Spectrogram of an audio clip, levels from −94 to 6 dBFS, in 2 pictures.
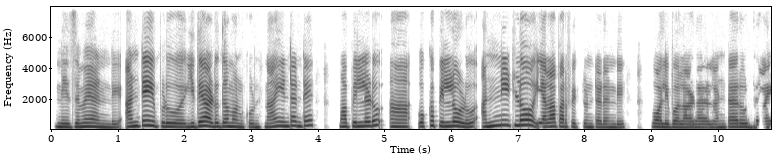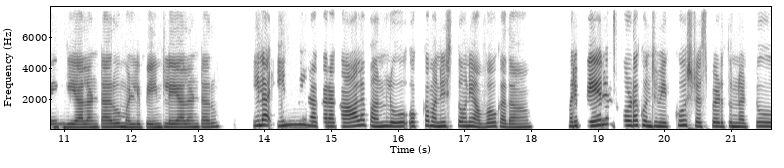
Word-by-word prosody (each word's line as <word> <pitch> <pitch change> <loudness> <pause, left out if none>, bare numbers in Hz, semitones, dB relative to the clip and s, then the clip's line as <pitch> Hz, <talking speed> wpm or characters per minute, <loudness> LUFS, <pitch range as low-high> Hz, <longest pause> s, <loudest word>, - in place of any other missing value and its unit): నిజమే 225 +3 +2
అండి. 195 -2 -1 0.2
అంటే 265 +5 +5
ఇప్పుడు 235 -2 0 0.3
ఇదే 270 +5 +4
అడుగుదాం 245 0 +2
అనుకుంటున్నా. 210 0 -3 0.2
ఏంటంటే, 275 +1 0 0.5
మా 240 - +2
పిల్లడు 270 +4 +2 0.3
ఆహ్, 230 -1 +1 0.2
ఒక 250 +5 -6
పిల్లోడు 255 -3 +3 0.2
అన్నిట్లో 315 +5 +3 0.3
ఎలా 245 +2 +3
పర్ఫెక్ట్ 225 -3 -4
ఉంటాడండి? 200 -1 -3 0.5
వాలీబాల్ 205 -2 0
ఆడాలంటారు, 195 +2 -2 0.2
డ్రాయింగ్ 200 0 -5
గీయాలంటారు, 205 +1 0
మళ్ళీ 200 -1 -2
పెయింట్లు 205 +2 0
యేయాలంటారు. 210 +1 -1 0.6
ఇలా 330 +1 +5 0.2
ఇన్ని 350 +4 0
రకరకాల 255 +1 0 0.2
పనులు 260 0 +2 0.3
ఒక్క 260 0 -18 0.2
మనిషితోనే 265 +1 +1
అవ్వవు 235 +5 -2
కదా! 210 -2 -2 0.8
మరి 270 +1 +2 0.2
పేరెంట్స్ 315 +2 +3
కూడా 310 0 +3
కొంచెం 265 -3 +2
ఎక్కువ 245 +7 -4
స్ట్రెస్ 255 -3 -5
పెడుతున్నట్టు 245 0 -1
235 Hz, 110 wpm, -23 LUFS, 210-265 Hz, 0.8 s, అంటే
